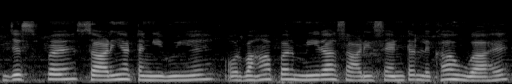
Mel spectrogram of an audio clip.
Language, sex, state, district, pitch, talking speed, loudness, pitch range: Hindi, female, Uttar Pradesh, Deoria, 210 Hz, 165 wpm, -26 LUFS, 195-230 Hz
